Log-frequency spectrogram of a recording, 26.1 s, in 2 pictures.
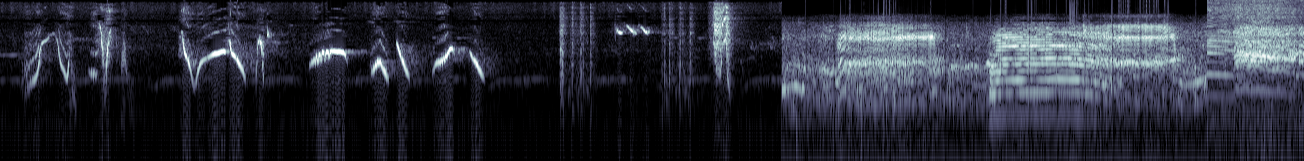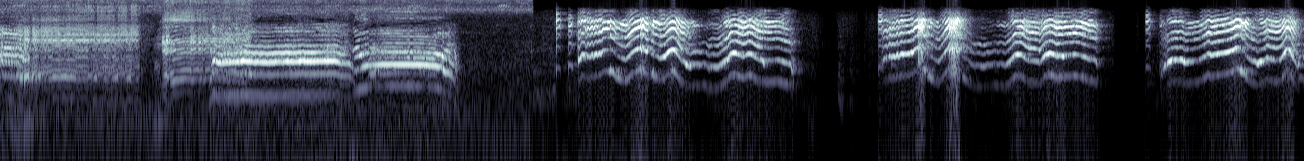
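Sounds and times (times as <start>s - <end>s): sheep bleating: 9.9s - 17.7s
dog howling: 12.1s - 18.4s.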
